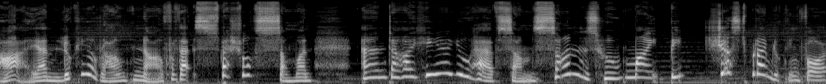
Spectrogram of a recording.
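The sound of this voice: In a put-on character voice, a woman speaks at a fairly slow pace with few pauses, a fairly high pitch, very wide pitch swings and a fairly bright tone, with faint music in the background.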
